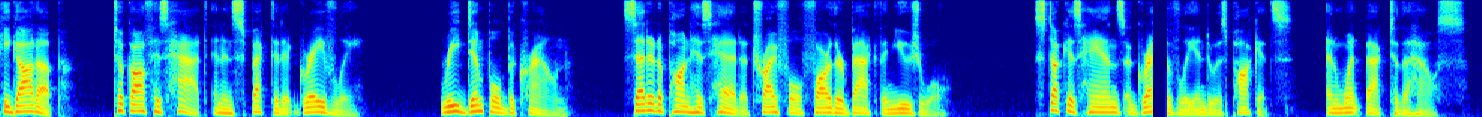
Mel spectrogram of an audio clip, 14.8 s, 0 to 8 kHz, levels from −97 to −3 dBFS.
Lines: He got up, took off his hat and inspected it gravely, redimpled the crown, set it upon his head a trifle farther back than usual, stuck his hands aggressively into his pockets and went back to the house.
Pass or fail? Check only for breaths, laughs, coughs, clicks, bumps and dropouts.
fail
